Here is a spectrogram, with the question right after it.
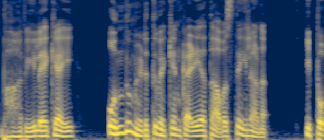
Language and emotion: Malayalam, sad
